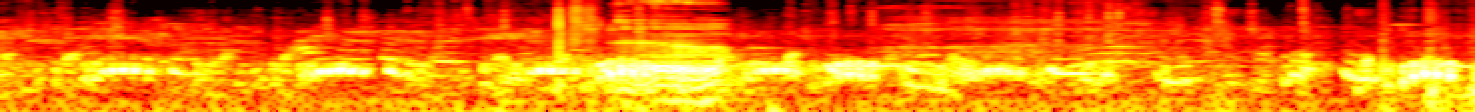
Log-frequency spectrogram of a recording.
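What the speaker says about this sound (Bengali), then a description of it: "এই হচ্ছে ডানা খুবই ভালো মানে কবুতর আছে" Pigeons sold as racing birds coo close by in soft, repeated rolling phrases, joined now and then by wing flutters, with someone talking over them.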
